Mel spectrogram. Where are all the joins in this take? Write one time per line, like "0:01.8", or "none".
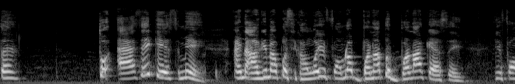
0:02.2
